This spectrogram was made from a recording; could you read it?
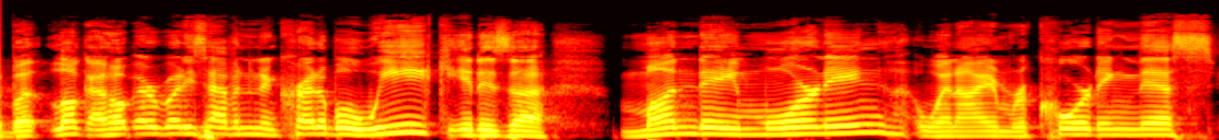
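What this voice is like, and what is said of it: Slightly raspy, tired voice. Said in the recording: “my voice sounds a little raspy ... I'm dragging a little bit from the jet lag”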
